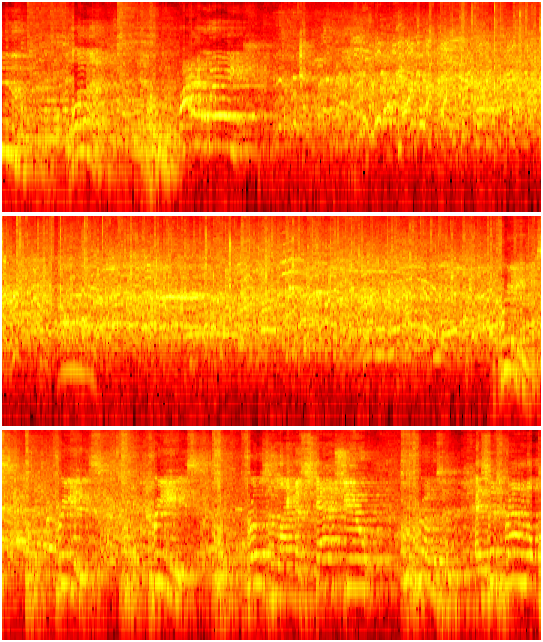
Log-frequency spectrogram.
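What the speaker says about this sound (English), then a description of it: "give them a huge round of applause" Applause and cheering from a cruise ship audience at a hypnotist show on a Carnival Jubilee sea day, a loud, sustained crowd roar with clapping mixed among voices and a host talking over it.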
